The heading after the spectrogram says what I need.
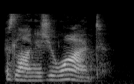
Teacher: the vowel in the preposition generally becomes the neutral sound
